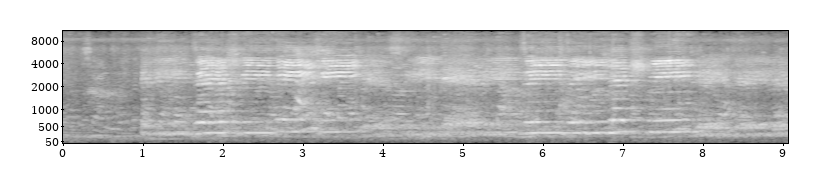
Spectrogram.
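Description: A group of women and girls sing together loudly.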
